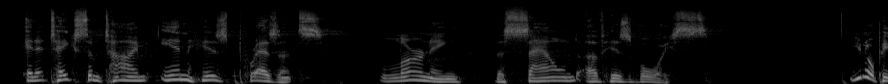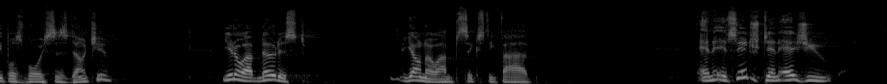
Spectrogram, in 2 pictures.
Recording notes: Recorded Live at Brookwood Church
